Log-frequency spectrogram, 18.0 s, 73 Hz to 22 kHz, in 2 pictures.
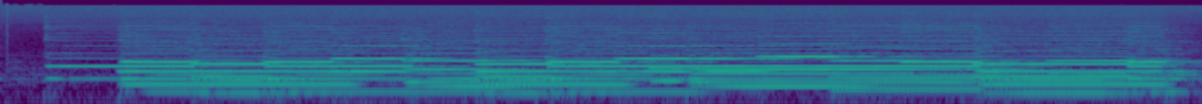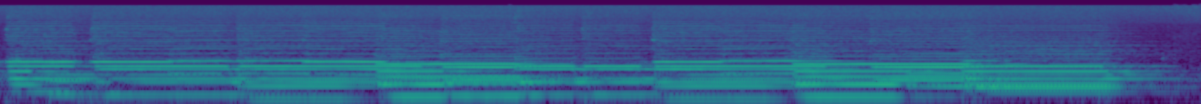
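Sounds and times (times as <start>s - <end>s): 
pipe organ: 0.2s - 18.0s.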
